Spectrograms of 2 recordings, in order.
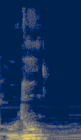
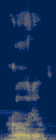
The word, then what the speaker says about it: guru: en español en español hoy en día podemos decir guru porque esta palabra ya ingreso a nuestro diccionario pero sin embargo en sánscrito se dice guru con acento en la primera detalles a tener en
